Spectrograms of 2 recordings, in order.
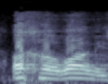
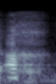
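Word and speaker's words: أخوان: Akhawani. See, we cannot say akh. It has to be akhawani. There is a fatah.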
